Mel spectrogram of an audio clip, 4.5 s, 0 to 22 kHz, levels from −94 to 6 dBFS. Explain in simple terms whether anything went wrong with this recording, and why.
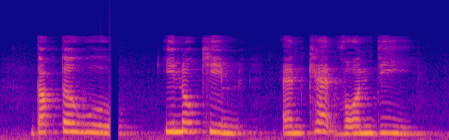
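A corrupt frame muted the audio: the decoder rejected damaged data, so the player inserted silence, an abrupt hole in the speech from 0.84 to 1.19 s.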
